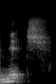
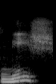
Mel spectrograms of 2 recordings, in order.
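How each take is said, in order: First: The word is said with an English pronunciation. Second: The word is said with a French pronunciation. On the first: "or the English version" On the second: "in the French"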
